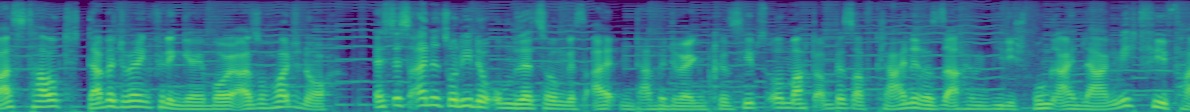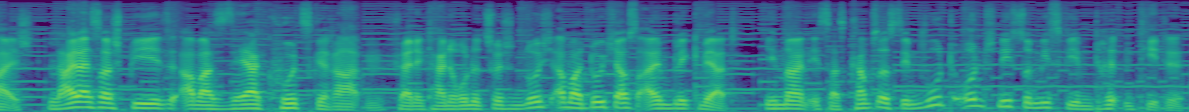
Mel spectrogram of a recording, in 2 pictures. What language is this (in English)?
German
